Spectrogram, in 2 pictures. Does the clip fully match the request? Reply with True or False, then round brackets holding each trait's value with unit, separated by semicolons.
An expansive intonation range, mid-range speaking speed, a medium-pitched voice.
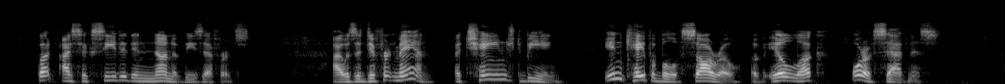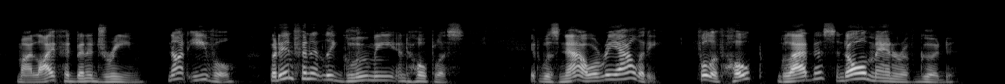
True (8.4 semitones; 155 wpm; 155 Hz)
